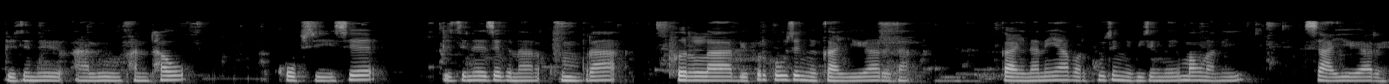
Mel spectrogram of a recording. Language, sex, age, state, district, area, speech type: Bodo, female, 60+, Assam, Kokrajhar, rural, spontaneous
